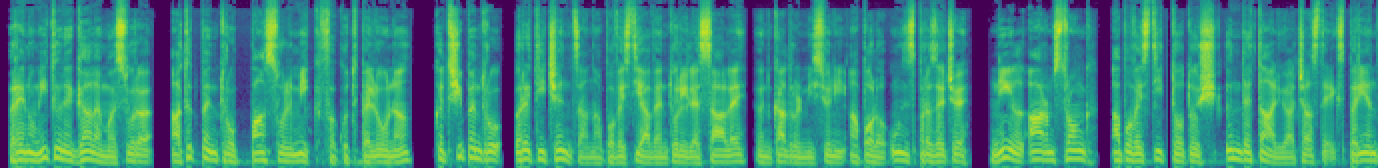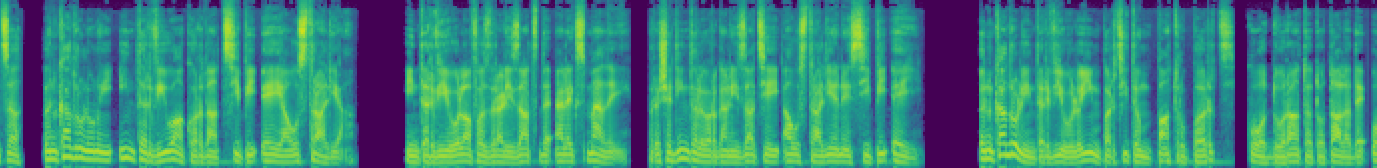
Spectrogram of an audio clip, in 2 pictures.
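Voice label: Romanian male Narartie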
